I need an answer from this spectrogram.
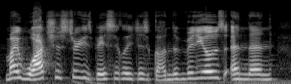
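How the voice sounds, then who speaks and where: A woman's voice: high-pitched, fairly even intonation, fast, a bit bright. A young American woman streamer chatting casually and animatedly, giggling as she tells stories. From United States. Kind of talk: casual chat.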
